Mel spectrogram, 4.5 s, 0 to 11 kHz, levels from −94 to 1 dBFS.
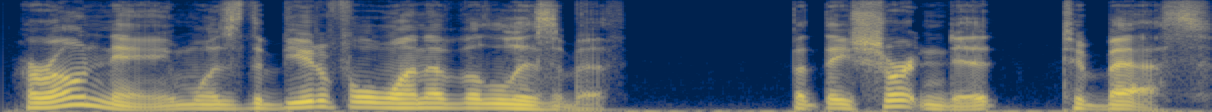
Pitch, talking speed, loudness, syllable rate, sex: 120 Hz, 200 wpm, -17 LUFS, 6.4 syllables/s, male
